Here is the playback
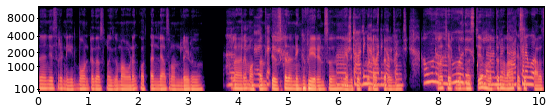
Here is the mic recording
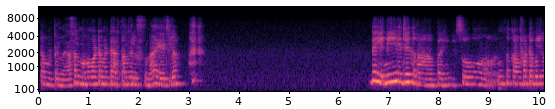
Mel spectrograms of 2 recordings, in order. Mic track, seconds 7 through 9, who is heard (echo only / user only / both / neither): user only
